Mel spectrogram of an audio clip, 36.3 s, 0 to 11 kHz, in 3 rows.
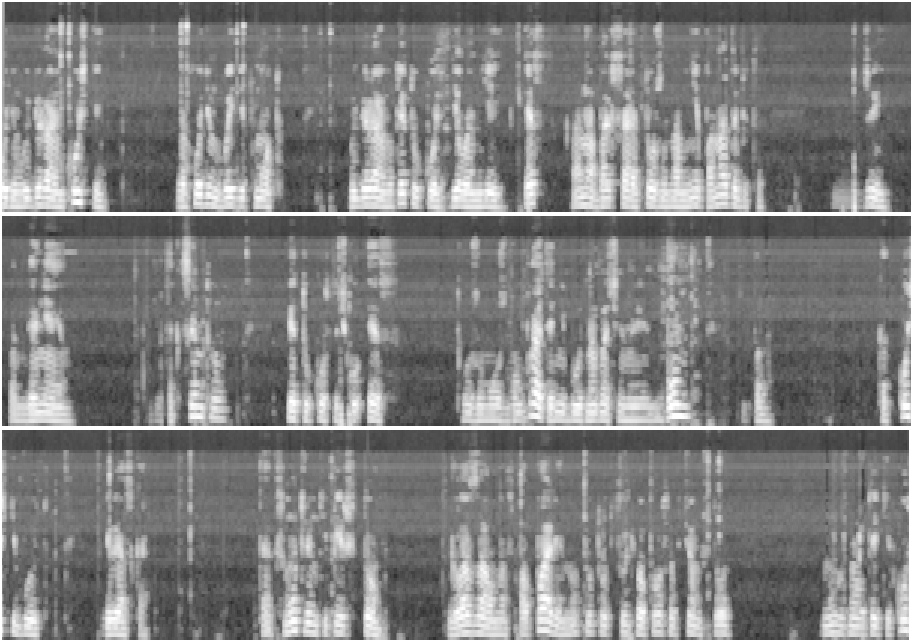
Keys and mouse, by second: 0.8 click, 2.4-3.4 drag, 4.2 click, 14.0 drag, 14.8-15.2 drag, 19.0 click, 25.8-26.9 shift+middle drag, 28.9-30.2 middle drag, 31.2-32.2 middle drag, 33.6 click, 35.2 shift+click.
